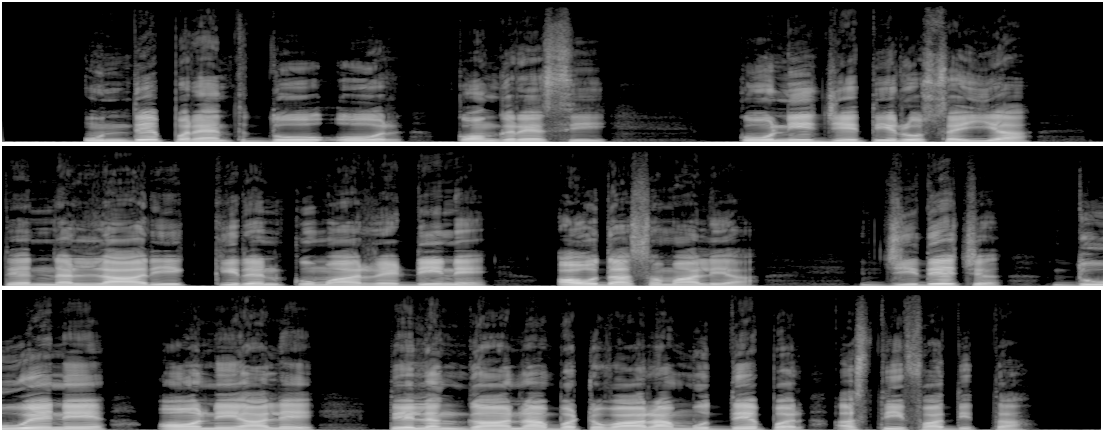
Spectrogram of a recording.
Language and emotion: Dogri, neutral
